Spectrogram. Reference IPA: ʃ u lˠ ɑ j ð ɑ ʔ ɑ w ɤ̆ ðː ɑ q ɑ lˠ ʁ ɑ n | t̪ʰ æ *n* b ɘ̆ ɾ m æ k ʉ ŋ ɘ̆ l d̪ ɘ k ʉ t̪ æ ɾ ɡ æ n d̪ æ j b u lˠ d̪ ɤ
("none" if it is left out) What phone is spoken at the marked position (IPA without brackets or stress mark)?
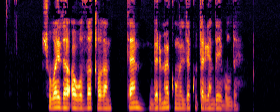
m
